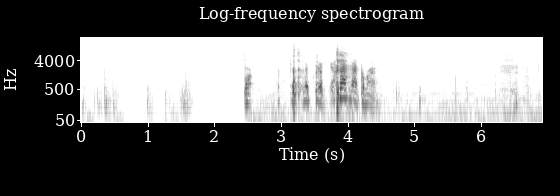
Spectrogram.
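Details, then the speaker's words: Someone talking constantly while live-streaming a video game gives a sharp burst, then a couple of seconds of harsh, wet, throaty noise, a cough mixed with gargling. He says he keeps coughing. "it was a mixture of coughing and gargling that's what it sounded like a cargle yeah I really wish I would stop coughing"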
